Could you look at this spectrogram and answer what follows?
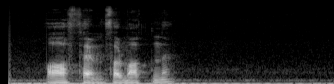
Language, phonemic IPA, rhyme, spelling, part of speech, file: Norwegian Bokmål, /ˈɑːfɛmfɔɾmɑːtənə/, -ənə, A5-formatene, noun, NB - Pronunciation of Norwegian Bokmål «A5-formatene».ogg
- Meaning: definite plural of A5-format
